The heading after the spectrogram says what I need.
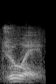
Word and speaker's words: Drouet: It's pronounced Drouet. My father was French. Charles S. Drouet.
